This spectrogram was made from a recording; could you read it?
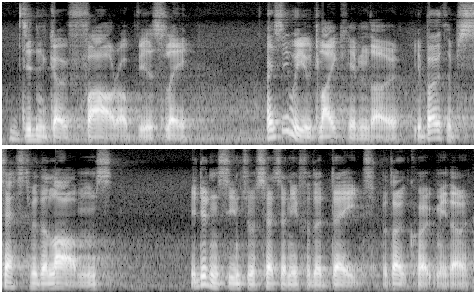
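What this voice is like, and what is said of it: British accent. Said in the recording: “Why do you even have a British accent?”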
